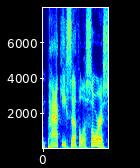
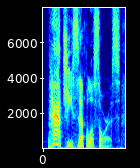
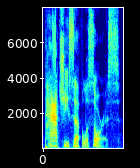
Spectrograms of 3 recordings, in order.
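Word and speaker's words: Pachycephalosaurus: have to like change um how I say pachy sealosaurus now and pachy rhinosaurus why have changed it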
